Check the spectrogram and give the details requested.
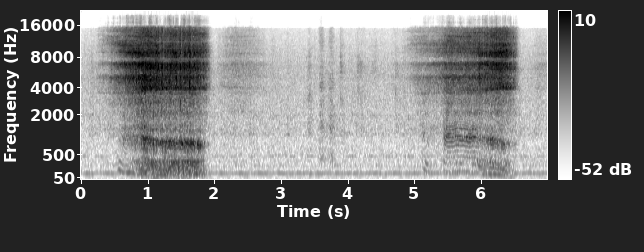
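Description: Two long, rough, rattling breaths with a quiet pause between them, typical of loud snoring during sleep.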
